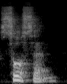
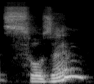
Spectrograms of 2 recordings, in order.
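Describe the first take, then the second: First: The middle consonant is a hissing S sound. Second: The middle consonant is a buzzing Z sound. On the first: The speaker calls it right. "No, no, it's sosen, S S" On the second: The speaker calls it wrong. "when the S changes to a Z. I sometimes think, is it sozen?"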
